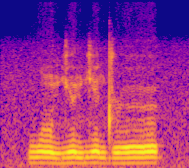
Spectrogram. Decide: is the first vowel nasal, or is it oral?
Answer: nasal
